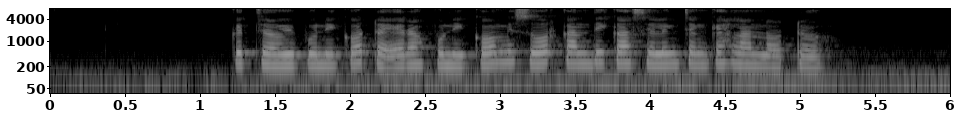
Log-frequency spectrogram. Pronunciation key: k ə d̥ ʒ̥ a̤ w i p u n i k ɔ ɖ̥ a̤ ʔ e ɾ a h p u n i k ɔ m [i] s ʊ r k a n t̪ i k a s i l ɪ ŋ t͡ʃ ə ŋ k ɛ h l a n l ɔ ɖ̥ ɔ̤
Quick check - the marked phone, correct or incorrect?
correct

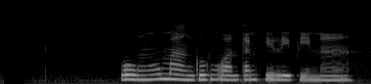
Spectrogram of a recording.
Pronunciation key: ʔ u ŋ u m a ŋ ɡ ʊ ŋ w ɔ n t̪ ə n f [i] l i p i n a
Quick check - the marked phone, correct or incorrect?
correct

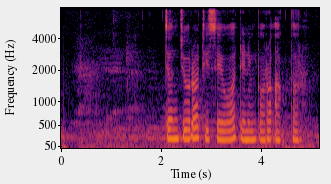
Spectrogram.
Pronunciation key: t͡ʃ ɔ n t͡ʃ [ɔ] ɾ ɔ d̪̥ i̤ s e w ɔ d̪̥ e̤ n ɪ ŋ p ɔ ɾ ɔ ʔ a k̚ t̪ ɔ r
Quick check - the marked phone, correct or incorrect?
incorrect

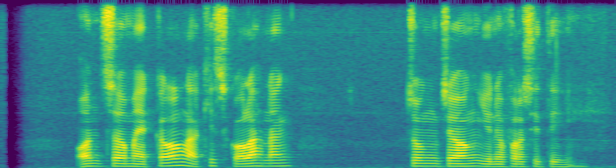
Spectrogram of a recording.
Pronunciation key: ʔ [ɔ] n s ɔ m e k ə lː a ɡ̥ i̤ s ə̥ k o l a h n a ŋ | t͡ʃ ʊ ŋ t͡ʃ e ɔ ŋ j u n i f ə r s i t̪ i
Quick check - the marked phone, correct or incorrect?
correct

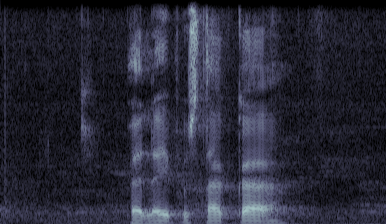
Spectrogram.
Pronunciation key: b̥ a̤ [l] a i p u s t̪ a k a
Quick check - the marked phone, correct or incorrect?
correct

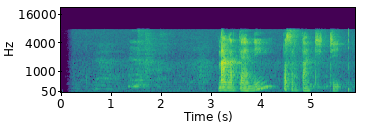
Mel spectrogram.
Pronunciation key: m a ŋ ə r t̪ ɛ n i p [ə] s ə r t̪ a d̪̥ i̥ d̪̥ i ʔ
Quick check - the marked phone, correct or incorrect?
correct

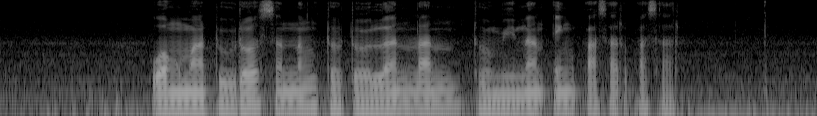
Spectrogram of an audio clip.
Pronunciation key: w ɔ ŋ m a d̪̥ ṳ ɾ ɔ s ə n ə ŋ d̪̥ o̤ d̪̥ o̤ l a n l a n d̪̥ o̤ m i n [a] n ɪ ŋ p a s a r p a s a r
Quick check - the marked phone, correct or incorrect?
correct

